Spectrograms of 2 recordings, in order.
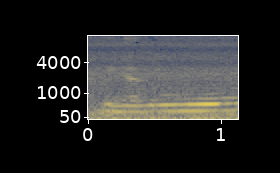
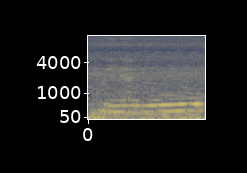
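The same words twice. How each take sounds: First: The long vowel is held for six counts. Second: The long vowel is held for four counts.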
